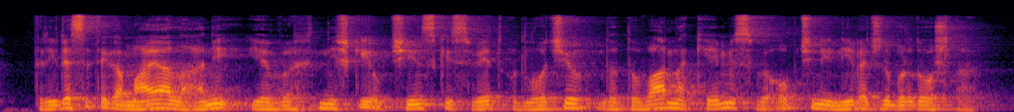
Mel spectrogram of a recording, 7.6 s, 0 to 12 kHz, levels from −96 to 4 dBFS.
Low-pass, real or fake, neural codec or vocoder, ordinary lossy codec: 7.2 kHz; real; none; none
